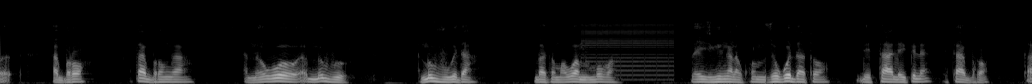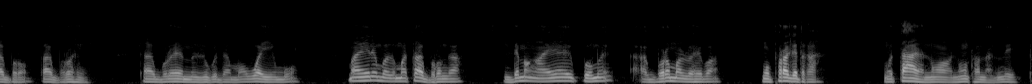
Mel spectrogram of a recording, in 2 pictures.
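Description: From 5.81 to 6.74 s a GSM phone buzz sits under the speech, about 22 dB below it. A nearby 2G handset in an active call transmits 217 bursts per second, and the audio circuitry rectifies those pulses into a harsh, steady, harmonic-rich rasp at 217 Hz that has nothing to do with the speech.

At 7.65 s there is a skip ahead: roughly a second of audio was dropped while later audio was already queued. Playback jumps straight across the gap with no fill, so the two sides butt together abruptly and a stretch of speech is simply gone.

Jitter buffer speed-up follows immediately, from 7.75 to 9.25 s and again from 9.66 to 9.94 s, both at 111% speed. With too much audio buffered, the receiver repeatedly cut out short pitch-period chunks, roughly 150 ms and 40 ms in total. The speech sounds hurried while its pitch stays unchanged.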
